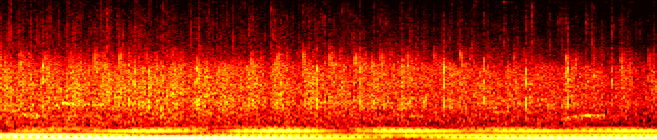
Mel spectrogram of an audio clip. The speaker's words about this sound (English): Come on, give them a hand clap.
